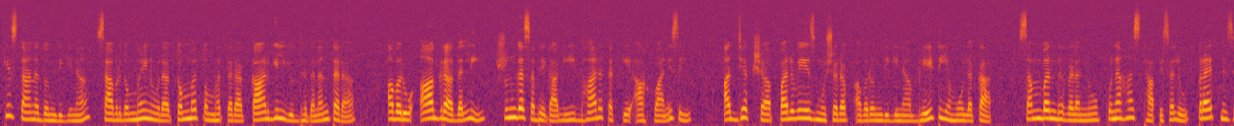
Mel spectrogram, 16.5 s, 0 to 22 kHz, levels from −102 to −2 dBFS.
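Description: A constant, even hiss sits under the speech from start to finish, at roughly 20 dB below the signal, with no distortion. This is low bit depth with dither: only 6 bits were used, and dither turned the rounding error into steady white noise.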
